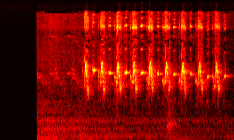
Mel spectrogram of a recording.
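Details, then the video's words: Yellow-vented bulbul in lively song used to make other bulbuls reply: after a moment of low hum, a regular series of about nine clear chirps, roughly three a second. "trucuk gacor, bikin trucuk lain nyaut seketika.! trucuk ropel, trucuk nggaruda, kicau trucuk fariasi"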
